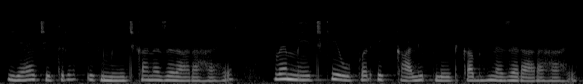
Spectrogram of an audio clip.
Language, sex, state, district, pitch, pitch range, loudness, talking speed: Hindi, female, Bihar, Begusarai, 195 Hz, 175-210 Hz, -38 LUFS, 215 wpm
